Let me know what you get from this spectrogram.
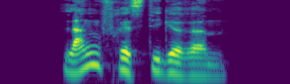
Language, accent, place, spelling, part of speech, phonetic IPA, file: German, Germany, Berlin, langfristigerem, adjective, [ˈlaŋˌfʁɪstɪɡəʁəm], De-langfristigerem.ogg
- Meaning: strong dative masculine/neuter singular comparative degree of langfristig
